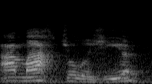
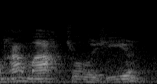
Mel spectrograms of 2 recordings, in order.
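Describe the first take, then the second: First: The word begins directly with a vowel. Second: The word begins with an h-like breathy sound.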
